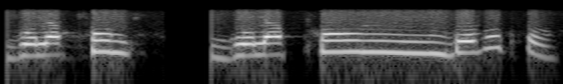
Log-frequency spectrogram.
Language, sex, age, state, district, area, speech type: Bengali, female, 45-60, West Bengal, Uttar Dinajpur, urban, conversation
